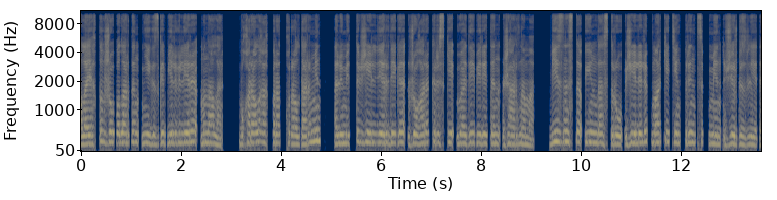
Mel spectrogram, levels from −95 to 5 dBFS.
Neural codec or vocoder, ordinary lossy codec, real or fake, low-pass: vocoder, 48 kHz, 128 mel bands, Vocos; none; fake; 9.9 kHz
